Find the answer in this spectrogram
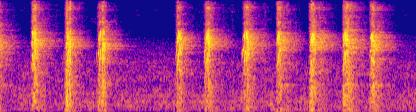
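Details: Indian ringneck parakeet making a string of sharp, harsh, high-pitched squawks: three quick ones, a brief gap, then seven more in fairly even rhythm, about two per second.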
